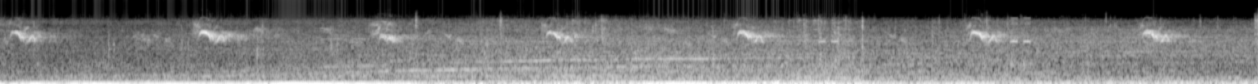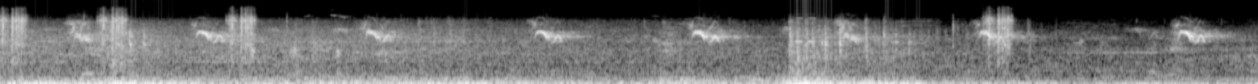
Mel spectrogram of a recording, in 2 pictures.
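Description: Low engine rumble of road traffic, loudest in the first two seconds and with a faint rising tone as a vehicle pulls away. A small bird chirps a short high note roughly once a second, and a few sharp knocks come near the middle and end.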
